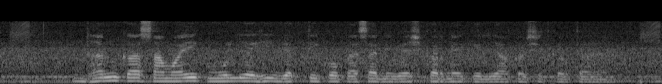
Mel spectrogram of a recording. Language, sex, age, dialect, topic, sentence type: Hindi, male, 31-35, Awadhi Bundeli, banking, statement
